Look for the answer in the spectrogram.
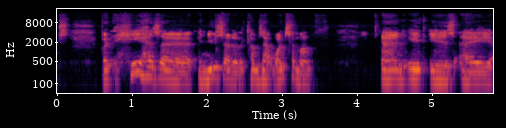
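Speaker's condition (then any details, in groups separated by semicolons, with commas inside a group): Cleft lip and palate; time with an orthodontist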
